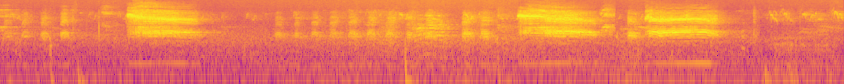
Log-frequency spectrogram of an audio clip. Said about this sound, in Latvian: Esmu Rīgas Nacionālajā zooloģiskajā dārzā pie putnu novietnes, kur dziedāšanā ar vietējiem strazdiem un zvirbuļiem sacenšas meža zosis.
